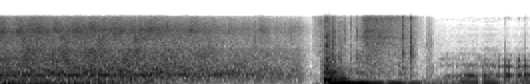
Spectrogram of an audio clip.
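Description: A creature screeches close by.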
